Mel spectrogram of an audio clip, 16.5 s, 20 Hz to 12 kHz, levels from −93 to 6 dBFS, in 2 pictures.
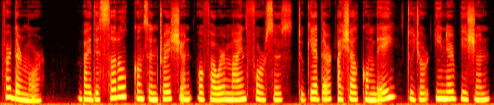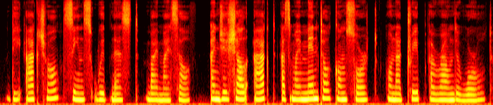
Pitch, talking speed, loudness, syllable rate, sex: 215 Hz, 135 wpm, -16 LUFS, 4.1 syllables/s, female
